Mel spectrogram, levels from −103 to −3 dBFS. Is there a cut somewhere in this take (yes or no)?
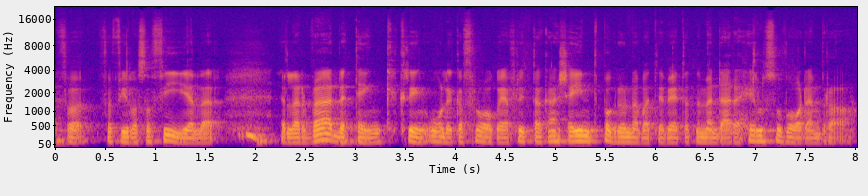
no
